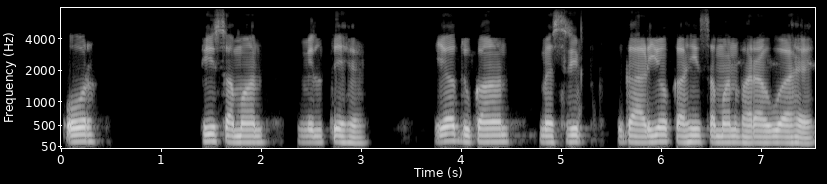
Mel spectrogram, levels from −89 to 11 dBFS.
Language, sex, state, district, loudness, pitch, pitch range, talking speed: Hindi, male, Bihar, Jamui, -15 LUFS, 140 Hz, 130-145 Hz, 125 wpm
